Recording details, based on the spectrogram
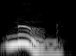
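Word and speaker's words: Moffam: It's spelled m o ff a m but pronounced moom.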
